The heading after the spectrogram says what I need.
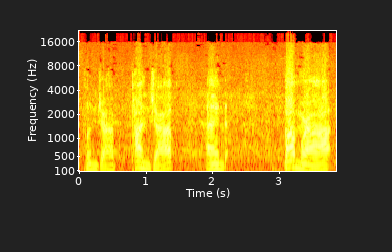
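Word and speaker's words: Bumrah: not punjab punjab and bamra never pronounced like bum always boom so boomra and punjab okay punjab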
